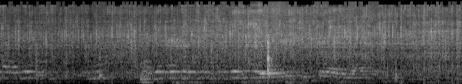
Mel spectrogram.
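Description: Masala-coated fish pieces fry in a pan, giving a dense, continuous sizzle that grows slightly louder midway, heard up close and steady, with faint background hums and no clear speech.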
